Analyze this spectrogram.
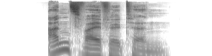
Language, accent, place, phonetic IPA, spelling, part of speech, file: German, Germany, Berlin, [ˈanˌt͡svaɪ̯fl̩tn̩], anzweifelten, verb, De-anzweifelten.ogg
- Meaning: inflection of anzweifeln: 1. first/third-person plural dependent preterite 2. first/third-person plural dependent subjunctive II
